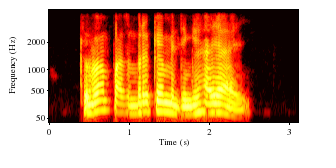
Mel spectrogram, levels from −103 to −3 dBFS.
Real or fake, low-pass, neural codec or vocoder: fake; 3.6 kHz; vocoder, 22.05 kHz, 80 mel bands, WaveNeXt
